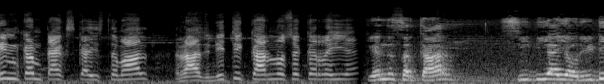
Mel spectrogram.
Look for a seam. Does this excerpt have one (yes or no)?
yes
